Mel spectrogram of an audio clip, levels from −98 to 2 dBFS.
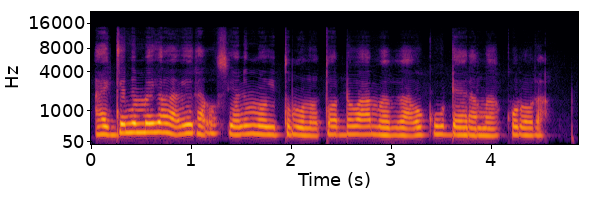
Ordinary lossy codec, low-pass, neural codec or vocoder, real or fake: none; 14.4 kHz; codec, 32 kHz, 1.9 kbps, SNAC; fake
